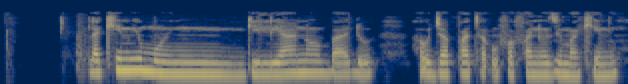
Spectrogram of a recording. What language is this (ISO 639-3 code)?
swa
